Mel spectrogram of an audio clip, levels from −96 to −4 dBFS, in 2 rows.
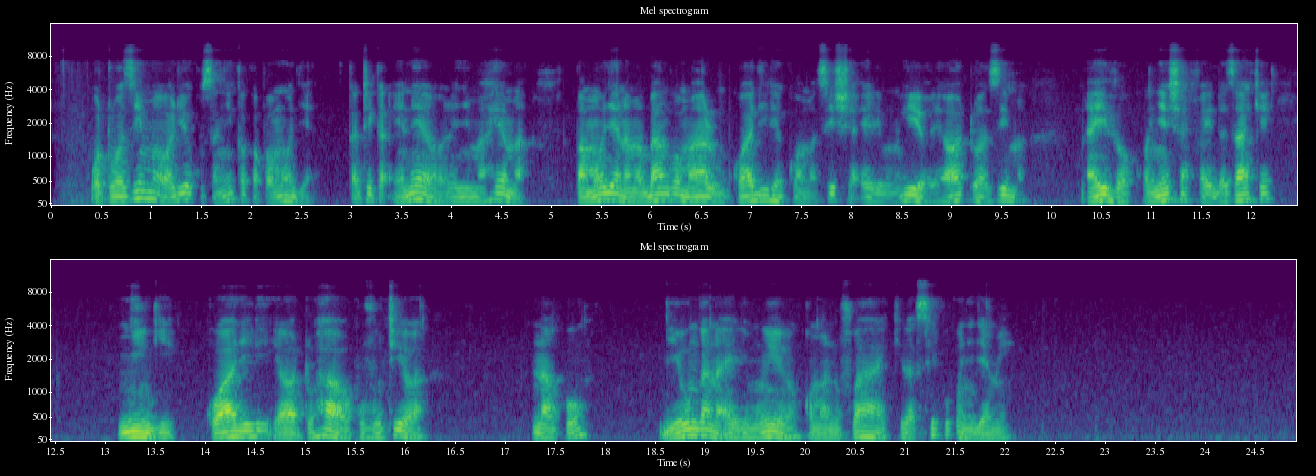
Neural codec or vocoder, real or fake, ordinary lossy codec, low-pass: none; real; Opus, 32 kbps; 7.2 kHz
